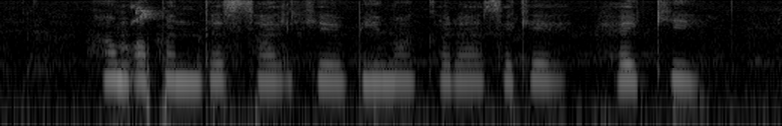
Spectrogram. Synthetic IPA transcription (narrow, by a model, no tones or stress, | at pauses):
hɐmɐpənd̪ɐsːaːlkʰebiːmakɐɾasɐke | hɛ̃ki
